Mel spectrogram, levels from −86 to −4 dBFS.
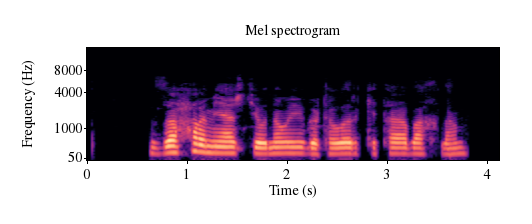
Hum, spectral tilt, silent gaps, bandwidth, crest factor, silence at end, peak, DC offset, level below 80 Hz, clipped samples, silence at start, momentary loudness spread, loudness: none; -10 dB/octave; 2.74-2.79 s, 2.93-2.97 s; 5.6 kHz; 18 dB; 0.35 s; -4 dBFS; under 0.1%; -68 dBFS; under 0.1%; 0.65 s; 13 LU; -21 LUFS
